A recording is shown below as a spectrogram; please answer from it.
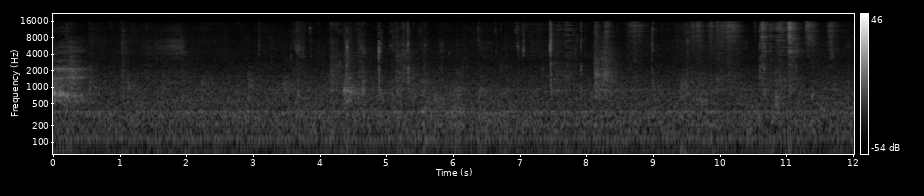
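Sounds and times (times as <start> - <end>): steady low hum: 0.0 - 12.0
wet mouth chewing sounds: 2.8 - 12.0.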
